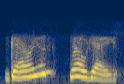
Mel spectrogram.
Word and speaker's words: Derrien Relyea: Derrien Relyea.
